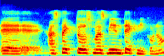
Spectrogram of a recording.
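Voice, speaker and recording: A fairly high-pitched woman with an Italian accent, at a fairly slow pace and with ordinary pitch variation. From Italy. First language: Italian (speaking Spanish). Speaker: architect and author. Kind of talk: interview. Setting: video call. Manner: halting, many fillers.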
